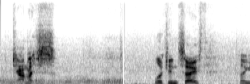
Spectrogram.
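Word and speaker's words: Cambois: It's spelled C A M B O I S. Now, for me being not too bad at French, I'd actually gone for camo. Other people might go for cam boys. It's actually camas.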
